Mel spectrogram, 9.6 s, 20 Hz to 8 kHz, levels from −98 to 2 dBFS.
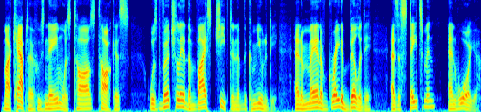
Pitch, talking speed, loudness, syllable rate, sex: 120 Hz, 160 wpm, -25 LUFS, 5.0 syllables/s, male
